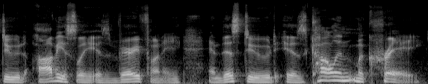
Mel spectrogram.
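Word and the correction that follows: Mochrie: Did I get it wrong? – Mockery. – God. – Mockery. 2 syllables.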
